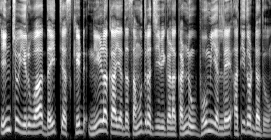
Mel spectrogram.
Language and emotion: Kannada, neutral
